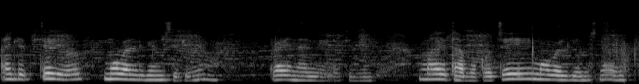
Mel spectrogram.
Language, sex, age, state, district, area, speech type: Nepali, female, 18-30, West Bengal, Darjeeling, rural, spontaneous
